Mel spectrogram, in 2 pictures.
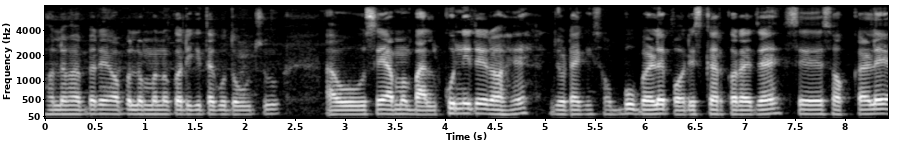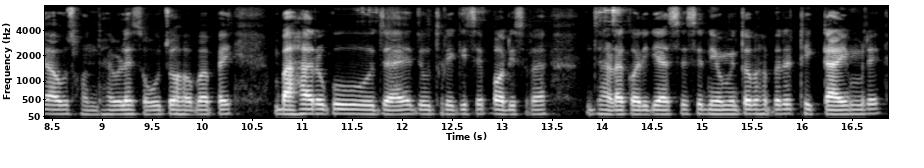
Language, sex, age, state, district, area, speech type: Odia, male, 30-45, Odisha, Cuttack, urban, spontaneous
